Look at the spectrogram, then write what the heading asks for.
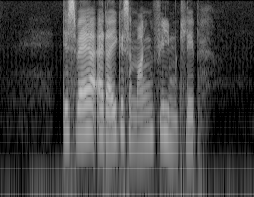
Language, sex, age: Danish, female, 47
